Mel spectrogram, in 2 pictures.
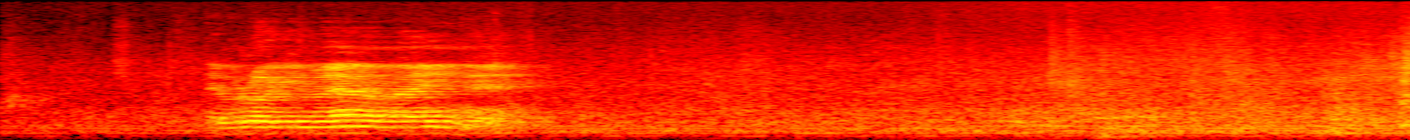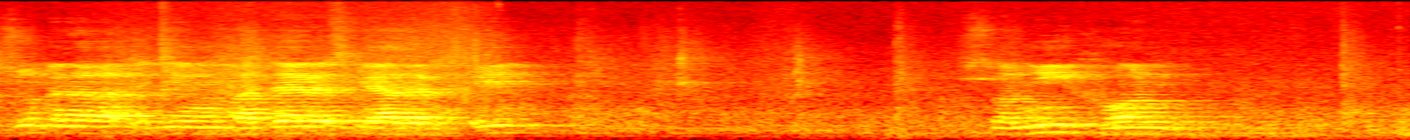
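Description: An elderly man chants slowly into a microphone in an echoing hall.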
